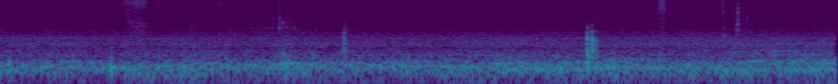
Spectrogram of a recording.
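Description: Paper heart cut-outs being handled on a tabletop: brief rustles and scattered light taps and clicks as the pieces are moved and pressed down, the sharpest tap about seven seconds in, over a steady low hum.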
